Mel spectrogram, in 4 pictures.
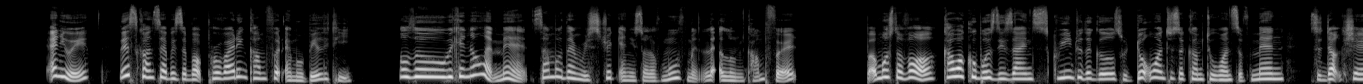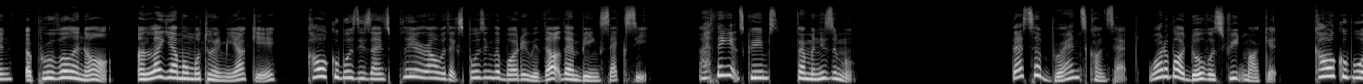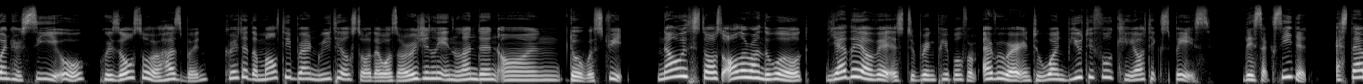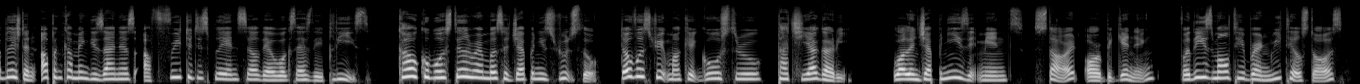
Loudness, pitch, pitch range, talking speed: -16 LUFS, 255 Hz, 220-305 Hz, 185 wpm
